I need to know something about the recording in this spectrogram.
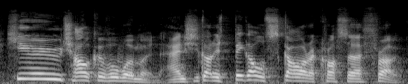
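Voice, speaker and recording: A man's voice: a little high, wildly swooping pitch, normal speed, pitched above the performer's own voice. A man voicing an embittered, crippled, ageing troll fixer in a tabletop game, with a British accent and a blunt, world-weary, sweary manner. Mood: blunt, conspiratorial.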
